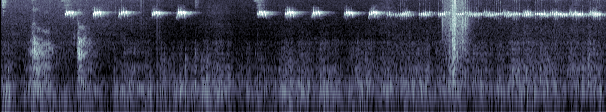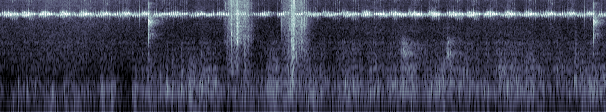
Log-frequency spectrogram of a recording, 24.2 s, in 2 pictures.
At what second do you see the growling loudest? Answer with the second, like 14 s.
1 s.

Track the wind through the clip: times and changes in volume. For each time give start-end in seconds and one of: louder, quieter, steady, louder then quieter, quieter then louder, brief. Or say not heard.
0.0-24.1 steady.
